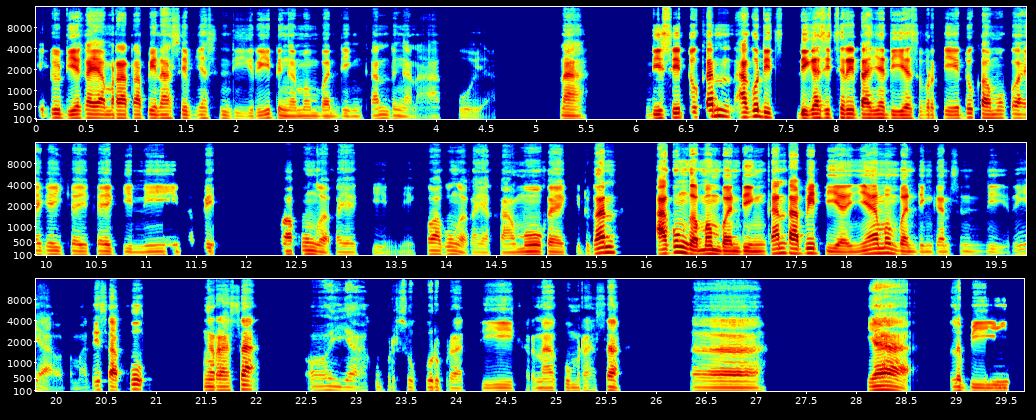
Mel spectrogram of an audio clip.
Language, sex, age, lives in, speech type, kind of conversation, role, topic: Indonesian, male, 30-34, Indonesia, conversation, unstructured, none, Apa yang membuatmu merasa bersyukur hari ini?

